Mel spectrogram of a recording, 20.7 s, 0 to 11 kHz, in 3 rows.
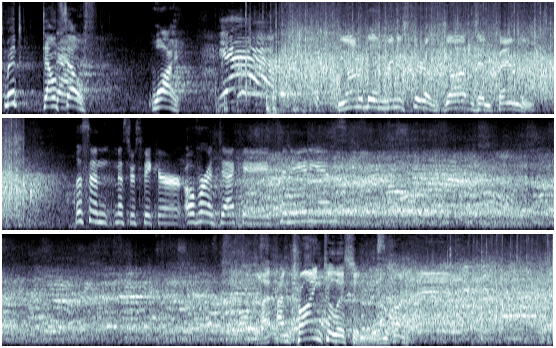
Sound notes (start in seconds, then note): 7.7 applause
